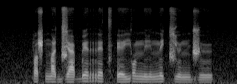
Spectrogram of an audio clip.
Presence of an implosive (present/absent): present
